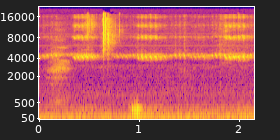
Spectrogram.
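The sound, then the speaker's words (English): A cricket chirps steadily in a high, thin trill from somewhere outside, with a soft low thump partway through and no voices. “Is that the cricket? Other than outside? Yes. That was bonus cricket.”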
